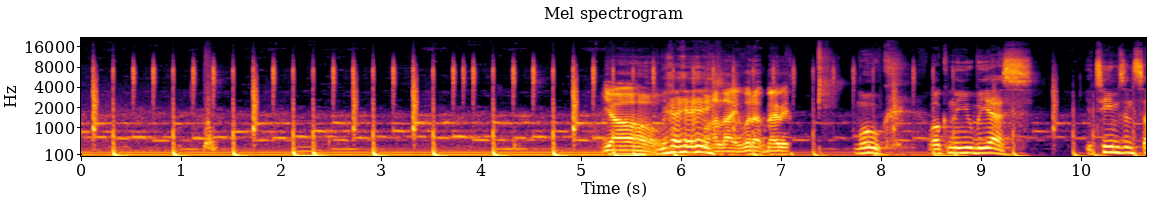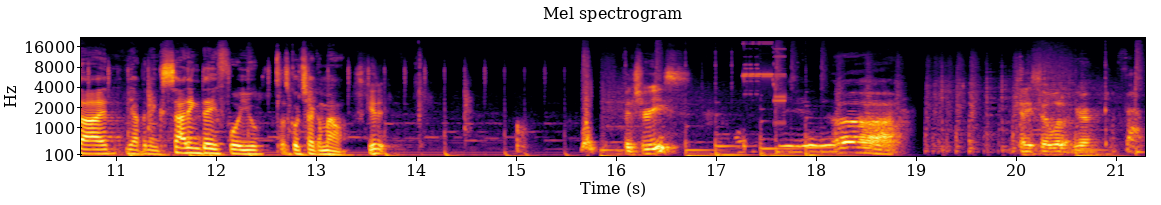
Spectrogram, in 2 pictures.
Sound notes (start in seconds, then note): 1.1 air whooshing; 16.9 air whooshing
